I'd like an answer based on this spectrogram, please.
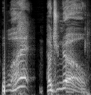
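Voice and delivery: high, sudden gasp of disbelief; startled character. Acted. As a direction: caught out, jolting up in alarm. Character caught off guard, revealed.

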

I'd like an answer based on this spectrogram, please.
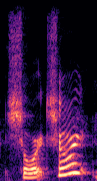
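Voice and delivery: baffled by a typo; puzzled query. Real, not acted. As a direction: repeat the odd words in disbelief. Puzzled at a typo while reading.

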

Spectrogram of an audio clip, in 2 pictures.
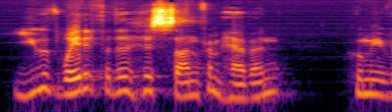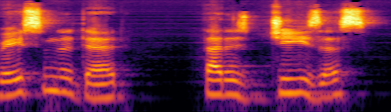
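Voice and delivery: loud, slow reading of the verse; scripture reading. Acted. Pastor reads verse ten to the church, loud and slow. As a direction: proclaim the verse loudly and slowly.

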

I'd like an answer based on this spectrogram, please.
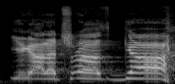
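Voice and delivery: high, loud, slow preacher impression; mock pulpit shout, words stretched; raspy preacher. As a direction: rasp it out like a revival preacher. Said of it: "In that raspy preacher voice".

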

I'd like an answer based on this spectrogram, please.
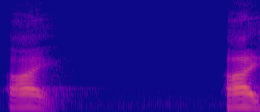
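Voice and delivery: put-on "I" drawn out in a light, broad Essex accent; a hint of a country Essex preacher. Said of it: "in a broad Essex accent".

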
